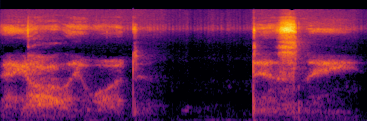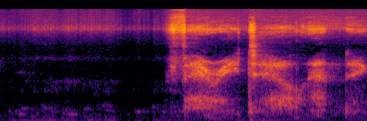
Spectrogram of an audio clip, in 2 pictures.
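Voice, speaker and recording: Whispering, very slow, with long, frequent pauses over noticeable background noise. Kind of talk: ASMR personal reflection talk. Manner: whispered.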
